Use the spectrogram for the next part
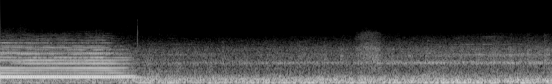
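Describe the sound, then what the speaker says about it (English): A train's horn blasts loud and sustained for about a second in the desert, then cuts off, leaving the steady rumble of the rail cars rolling past. "see that damn horn is blowing just when I'm trying to talk and make a point"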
